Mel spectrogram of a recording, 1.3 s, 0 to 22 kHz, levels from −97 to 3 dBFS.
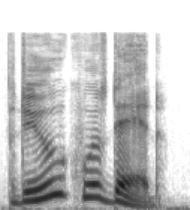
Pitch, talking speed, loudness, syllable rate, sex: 185 Hz, 190 wpm, -17 LUFS, 4.0 syllables/s, male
